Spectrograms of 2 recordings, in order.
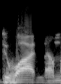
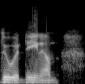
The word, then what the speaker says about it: duodenum: The The pancreas and the duodenum of the small intestine, not duodenum. I hate when people say duodenum. It's pronounced duodenum.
